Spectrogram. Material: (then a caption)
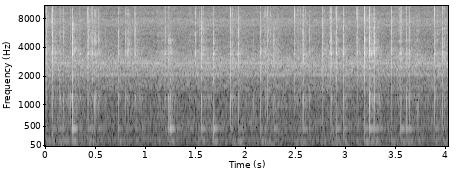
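Plastic. A small, hollow, faceted star tree topper of silver metallized plastic is held in both hands and tapped rapidly with long pink nails. A quick, uneven run of bright, crisp plastic clicks plays over a faint steady hiss, each tap dying away almost instantly with no ring.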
